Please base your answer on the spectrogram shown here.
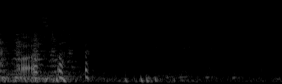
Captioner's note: all laughing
